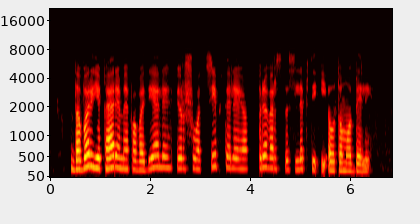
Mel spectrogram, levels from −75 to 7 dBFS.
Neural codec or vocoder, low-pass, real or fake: none; 7.2 kHz; real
